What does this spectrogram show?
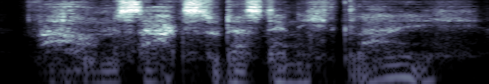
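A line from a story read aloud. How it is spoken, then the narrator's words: Murmured. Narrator (German): raunte sie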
